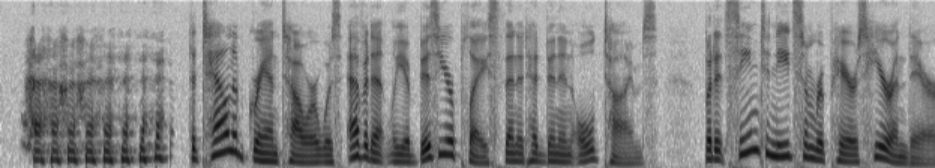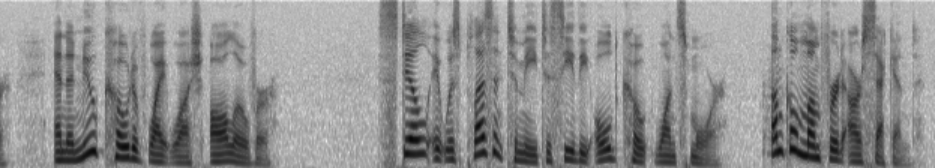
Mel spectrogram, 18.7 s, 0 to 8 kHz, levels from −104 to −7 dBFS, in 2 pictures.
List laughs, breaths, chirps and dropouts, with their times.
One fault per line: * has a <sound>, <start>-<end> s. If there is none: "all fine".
* has a laugh, 0.2-1.7 s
